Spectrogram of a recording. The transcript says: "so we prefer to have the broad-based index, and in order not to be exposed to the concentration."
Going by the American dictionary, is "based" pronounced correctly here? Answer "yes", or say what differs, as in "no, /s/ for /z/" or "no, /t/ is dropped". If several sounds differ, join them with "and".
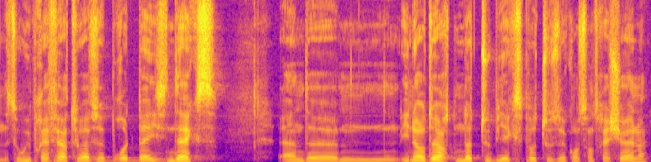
no, /t/ is dropped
